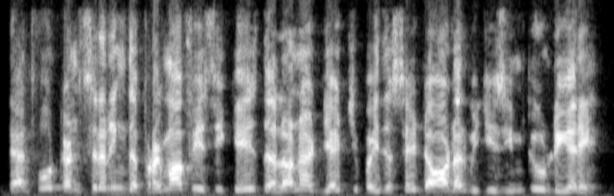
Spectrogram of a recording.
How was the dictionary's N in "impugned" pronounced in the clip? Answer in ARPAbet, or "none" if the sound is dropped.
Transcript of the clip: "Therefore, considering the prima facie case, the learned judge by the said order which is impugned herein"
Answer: L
